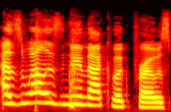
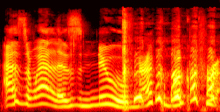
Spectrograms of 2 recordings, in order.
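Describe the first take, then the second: First: It is said in his normal speaking voice. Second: It is said in a spooky Crypt Keeper voice.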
